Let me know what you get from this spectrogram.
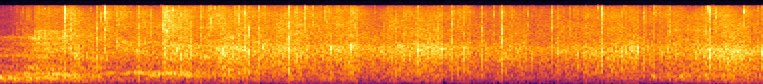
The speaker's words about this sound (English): I love the way we clap, like she's achieved something.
